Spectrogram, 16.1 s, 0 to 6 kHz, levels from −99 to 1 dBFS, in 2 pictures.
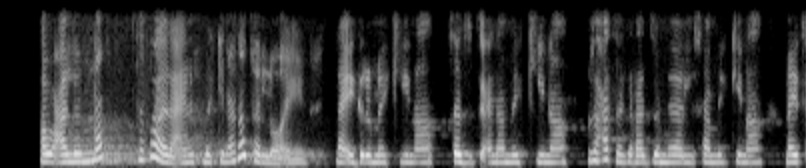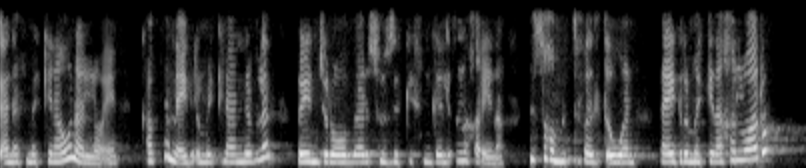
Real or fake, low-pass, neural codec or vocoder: fake; 5.4 kHz; codec, 44.1 kHz, 7.8 kbps, DAC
